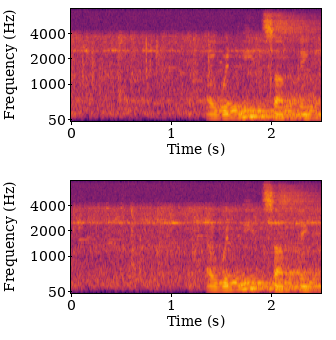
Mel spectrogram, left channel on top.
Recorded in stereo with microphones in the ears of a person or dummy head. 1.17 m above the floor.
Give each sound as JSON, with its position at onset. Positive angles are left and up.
{"t": 1.4, "sound": "a man speaking", "side_deg": 5, "distance_m": 1.8}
